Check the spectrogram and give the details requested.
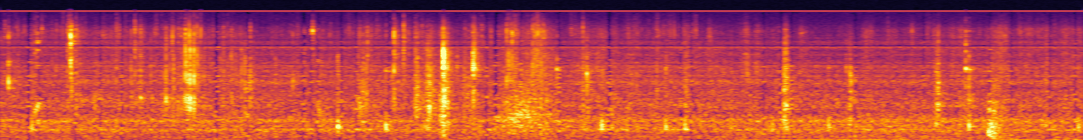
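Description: Faint eating sounds: a bite into a crusty banh mi baguette, then chewing with small crackles of crust and soft mouth clicks, busiest a little after the middle. A paper napkin rustles near the end.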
